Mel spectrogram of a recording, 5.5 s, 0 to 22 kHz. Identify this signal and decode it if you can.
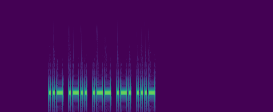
Morse code, heard as a keyed tone, about 28 wpm, 700 Hz. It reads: ULWRV
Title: Code Groups - 5 Letters - 30wpm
